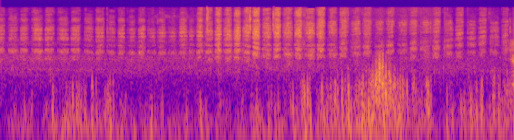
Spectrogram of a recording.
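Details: A pug mobbing Mia pants and snuffles in quick, rough low bursts, about three to four breaths a second, with rubbing and scuffling noises throughout and a louder rasping burst near the end.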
